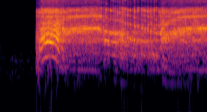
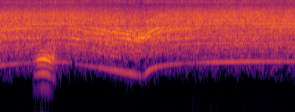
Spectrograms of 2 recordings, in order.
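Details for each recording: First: Makita angle grinder: spins up with a rising whine then runs with a harsh, uneven hiss and rasp, sometimes starting badly, sometimes fine; abnormal running noise, owner suspects a failed bearing, not confirmed. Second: Makita angle grinder after lubricating its two bearings (small and lower): steady smooth high motor whine, noise reduced and acceptable, no grinding; temporary fix, bearings still need replacing.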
